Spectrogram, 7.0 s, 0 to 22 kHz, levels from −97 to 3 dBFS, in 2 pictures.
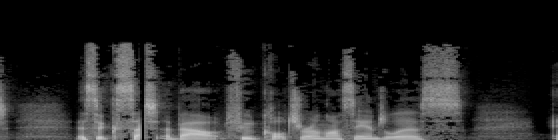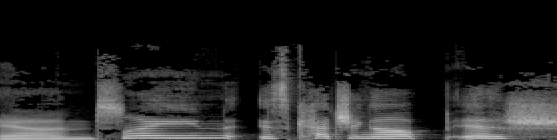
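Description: Right near the start, at about 0.88 to 0.91 s, there's a CD skip: the speech drops out for roughly 30 ms with a little tick, then carries on from a different point, as if the laser got knocked onto another turn of the disc's spiral. Later, at 4.25 s, the speech jumps ahead with a small blip and a chunk seems to be missing. That's most likely a stream segment skipped, where one piece of the stream never loaded and the player went straight to the next.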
